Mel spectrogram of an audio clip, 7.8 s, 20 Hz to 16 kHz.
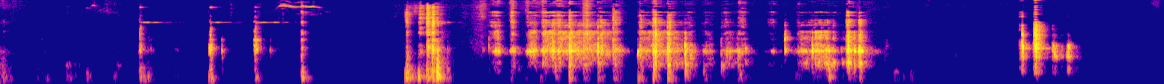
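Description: Painted metal clamp parts of a Soviet IE-5601A chain mortiser being handled and fitted on a wooden workbench: a few light clicks and a knock, then about two seconds of metal scraping with a ringing note, another short scrape, and a brief clink near the end.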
